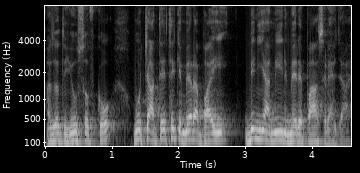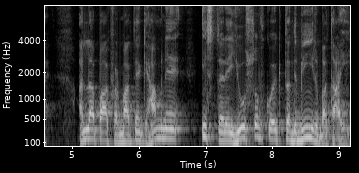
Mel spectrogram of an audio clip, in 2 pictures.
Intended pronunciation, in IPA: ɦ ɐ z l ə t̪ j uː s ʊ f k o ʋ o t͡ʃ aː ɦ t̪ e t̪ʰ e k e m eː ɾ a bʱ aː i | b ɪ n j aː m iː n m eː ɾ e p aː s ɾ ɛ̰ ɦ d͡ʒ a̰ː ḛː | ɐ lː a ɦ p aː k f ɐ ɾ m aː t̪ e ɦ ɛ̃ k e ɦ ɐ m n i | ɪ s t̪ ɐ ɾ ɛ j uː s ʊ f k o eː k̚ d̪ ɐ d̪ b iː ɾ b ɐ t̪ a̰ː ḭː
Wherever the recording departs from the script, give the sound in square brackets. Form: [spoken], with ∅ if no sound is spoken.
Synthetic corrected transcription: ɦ ɐ z [ɾ] ə t̪ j uː s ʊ f k o ʋ o t͡ʃ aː ɦ t̪ e t̪ʰ e k e m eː ɾ a bʱ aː i | b ɪ n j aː m iː n m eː ɾ e p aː s ɾ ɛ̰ ɦ d͡ʒ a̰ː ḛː | ɐ lː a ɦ p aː k f ɐ ɾ m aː t̪ e ɦ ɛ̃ k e ɦ ɐ m n [e] | ɪ s t̪ ɐ ɾ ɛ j uː s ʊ f k o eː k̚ [t̪] ɐ d̪ b iː ɾ b ɐ t̪ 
